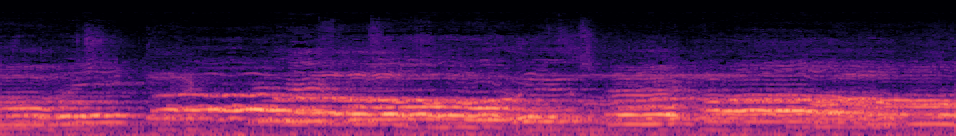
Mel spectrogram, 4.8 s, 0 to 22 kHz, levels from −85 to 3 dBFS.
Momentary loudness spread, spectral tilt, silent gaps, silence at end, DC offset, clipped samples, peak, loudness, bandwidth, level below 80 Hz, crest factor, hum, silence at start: 6 LU; -6.5 dB/octave; none; 0 s; under 0.1%; under 0.1%; -6 dBFS; -19 LUFS; 11.5 kHz; -44 dBFS; 12 dB; none; 0 s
